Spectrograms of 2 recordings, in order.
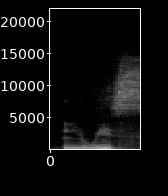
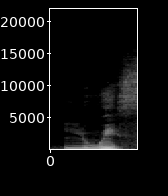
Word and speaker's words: Luis: séparément dans les mots si votre nom c'est louis en français en espagnol ça va être luis luis étant donné que le s même si à la fin du mot on va toujours le prononcer l'espèce vraiment cela l'aidera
